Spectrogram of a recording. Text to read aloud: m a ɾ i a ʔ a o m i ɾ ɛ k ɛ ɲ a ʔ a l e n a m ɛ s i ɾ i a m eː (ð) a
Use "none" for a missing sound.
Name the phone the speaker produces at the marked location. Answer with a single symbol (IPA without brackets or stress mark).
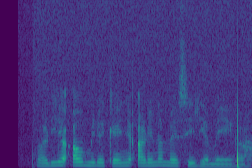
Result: ɣ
